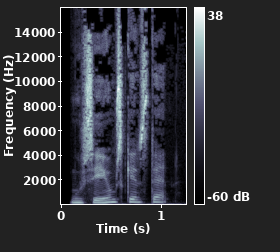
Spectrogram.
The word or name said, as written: museumsgenstand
